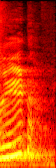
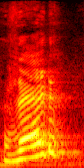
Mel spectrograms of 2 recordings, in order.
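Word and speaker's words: read: ये होता है रीड, रेड, रेड। ये इसको रीड पढ़ते हैं, बाकी दोनों को रेड पढ़ते हैं।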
